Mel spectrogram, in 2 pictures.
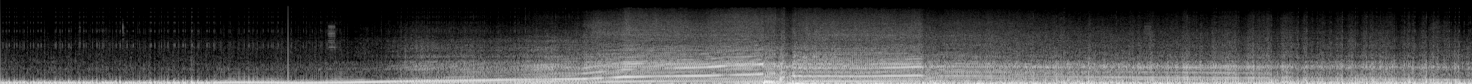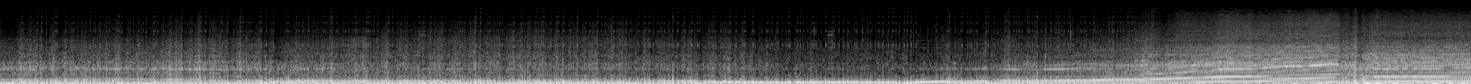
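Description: Modified 2006 Corvette Z06's 7.0-litre LS7 V8, with a stage II cam, long-tube headers, catless X-pipe and muffler mod, heard from inside the cabin. It starts as a low rumble, then rises steeply in pitch under hard acceleration, drops briefly at an upshift about eight seconds in, and falls away to a steady cruise. A second hard pull begins about 24 seconds in, with another shift near the end.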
